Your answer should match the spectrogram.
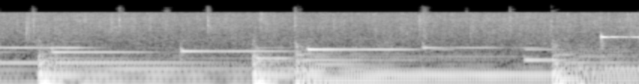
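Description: Slow, soft jazz music, with held chords and a low bass note that change every second or two, over steady rain.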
